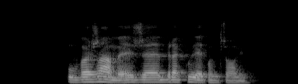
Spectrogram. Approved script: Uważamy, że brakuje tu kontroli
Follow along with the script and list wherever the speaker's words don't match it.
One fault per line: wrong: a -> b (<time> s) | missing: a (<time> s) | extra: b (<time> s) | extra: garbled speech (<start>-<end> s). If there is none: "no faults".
missing: tu (2.0 s)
